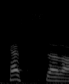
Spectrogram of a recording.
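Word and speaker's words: كسَّرَ: Kassara, right? Hold the sin.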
